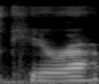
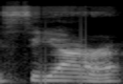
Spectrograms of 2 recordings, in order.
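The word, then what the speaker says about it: Ciara: My name is Kira and it's a C like C I A but people will see it and say Sara over here or car is another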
